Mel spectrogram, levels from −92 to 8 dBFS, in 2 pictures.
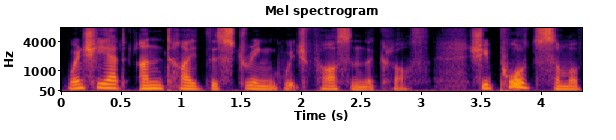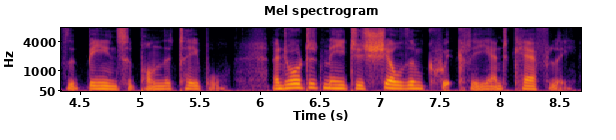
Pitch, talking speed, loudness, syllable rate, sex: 145 Hz, 195 wpm, -20 LUFS, 5.1 syllables/s, male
